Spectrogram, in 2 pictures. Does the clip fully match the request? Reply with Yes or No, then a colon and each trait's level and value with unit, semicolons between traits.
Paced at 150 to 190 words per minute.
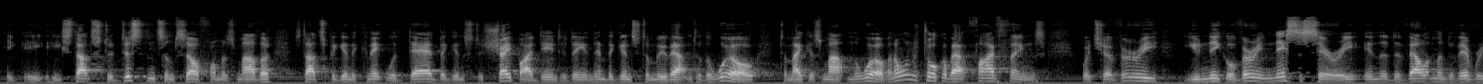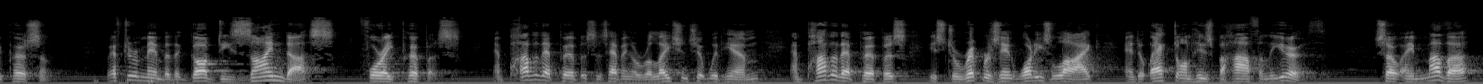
No: fast, 205 wpm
